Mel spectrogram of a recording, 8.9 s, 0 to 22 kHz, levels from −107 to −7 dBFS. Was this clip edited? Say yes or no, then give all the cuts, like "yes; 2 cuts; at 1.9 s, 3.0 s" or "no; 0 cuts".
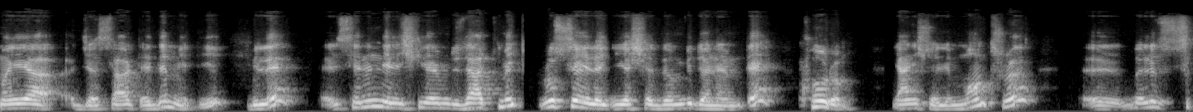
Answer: yes; 6 cuts; at 1.9 s, 2.3 s, 3.9 s, 4.5 s, 6.0 s, 6.9 s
